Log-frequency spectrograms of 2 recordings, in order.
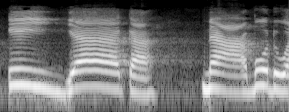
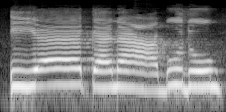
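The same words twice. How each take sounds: First: The y is doubled and pressed. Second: The y is single and not pressed. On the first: Only You do we worship. The speaker calls it right. "Tasydid. Ditekan" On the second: We worship Your sunlight. The speaker calls it wrong. "tanpa tasydid"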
